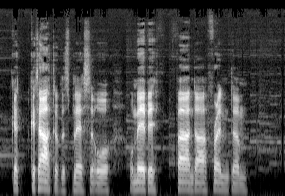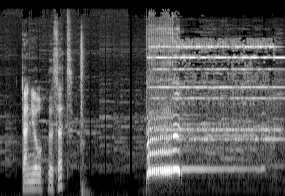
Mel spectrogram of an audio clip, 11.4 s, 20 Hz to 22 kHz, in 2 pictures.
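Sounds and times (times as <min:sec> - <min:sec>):
speech: 0:00.2 - 0:05.0, 0:06.1 - 0:07.2
telephone bell ringing: 0:08.6 - 0:11.4.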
